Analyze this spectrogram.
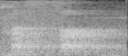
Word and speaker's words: prefer: Prefer has 2 syllables. Prefer. Now, in verbs and all words that have 2 or more syllables, one of the syllables has stress. It means we say this stronger and a little slower. Here, the final syllable is fur. And the 2 syllables are fur. The stress is on fur.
